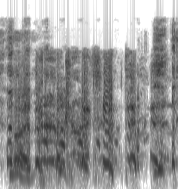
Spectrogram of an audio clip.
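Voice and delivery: high, drawn-out laughing protest; laughing denial. Real, not acted. Teased by friends for yelling at movies, laughing denial. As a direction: protest helplessly through real laughter.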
